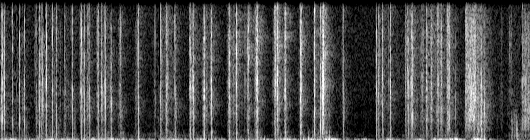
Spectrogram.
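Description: Long nails and fingertips flip and riffle the paper pages of a thick, dark-covered paperback book held open beside the microphone. The result is a dense run of quick, dry papery flutters and soft ticks that decay almost instantly. A heavy, low, thumpy rumble sits under them as the pages fan out.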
